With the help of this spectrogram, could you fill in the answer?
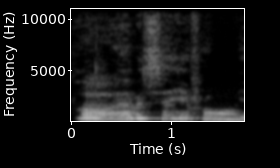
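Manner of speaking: high, loud, fast sing-song neighbour voice; imitating a nosy neighbour in a high chirpy voice; mock neighbour greeting. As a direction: send up the fake-friendly neighbour.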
